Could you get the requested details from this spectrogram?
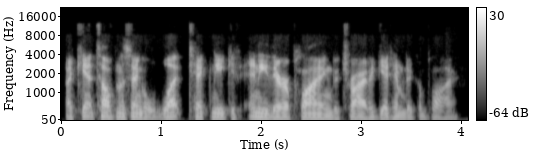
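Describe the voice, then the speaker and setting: A man co-hosting casual commentary on a video, steady and agreeable, asking questions. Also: medium pitch, fast talker, dry recording, highs cut off. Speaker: co-host.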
